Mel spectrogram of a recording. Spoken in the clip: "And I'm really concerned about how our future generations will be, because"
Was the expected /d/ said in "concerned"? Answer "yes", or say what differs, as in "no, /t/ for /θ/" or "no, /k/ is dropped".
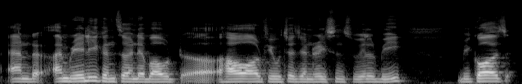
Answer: yes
